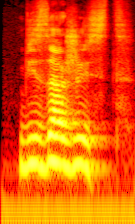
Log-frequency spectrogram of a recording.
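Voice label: "vizajist", Azerbaijani; Orfoqrafiya Lüğəti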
